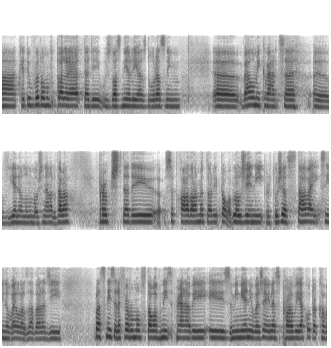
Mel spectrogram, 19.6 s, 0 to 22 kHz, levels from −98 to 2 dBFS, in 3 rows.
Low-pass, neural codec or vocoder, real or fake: 7.2 kHz; codec, 16 kHz in and 24 kHz out, 0.4 kbps, LongCat-Audio-Codec, fine tuned four codebook decoder; fake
